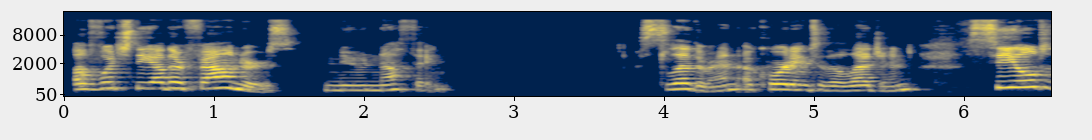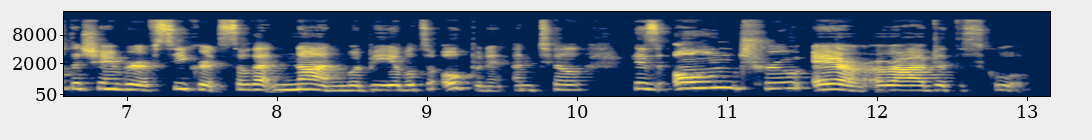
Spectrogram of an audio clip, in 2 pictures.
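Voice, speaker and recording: A dry, reedy old professor's voice, lecturing in a flat, dismissive way and getting impatient with questions, as a woman reads the part. The voice sits fairly high, and the room is echoey. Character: old male ghost history teacher, dry and dismissive.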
